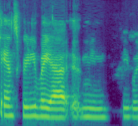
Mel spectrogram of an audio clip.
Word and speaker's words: Sanskriti: Did I pronounce that correctly? It's Sanskriti, but yeah, I mean, people usually find it.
